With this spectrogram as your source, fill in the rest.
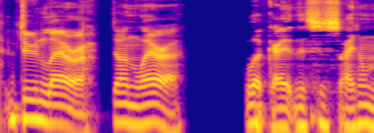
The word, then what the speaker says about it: Dún Laoghaire: Is it Dun Laguerre? Dun Laoghaire.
